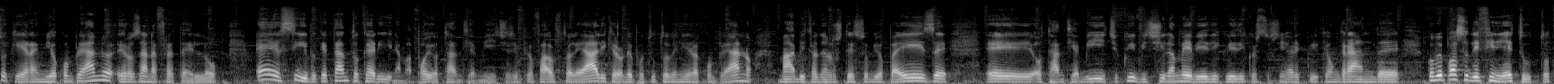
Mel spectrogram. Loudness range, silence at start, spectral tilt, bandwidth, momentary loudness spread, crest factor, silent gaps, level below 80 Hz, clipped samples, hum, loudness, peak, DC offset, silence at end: 3 LU; 0 s; -6 dB/octave; 16.5 kHz; 11 LU; 20 dB; none; -46 dBFS; under 0.1%; none; -22 LUFS; -2 dBFS; under 0.1%; 0 s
